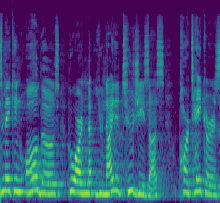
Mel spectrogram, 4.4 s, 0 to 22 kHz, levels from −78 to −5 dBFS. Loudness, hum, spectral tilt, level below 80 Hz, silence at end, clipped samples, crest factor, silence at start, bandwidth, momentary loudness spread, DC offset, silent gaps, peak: -21 LUFS; none; -5 dB/octave; -72 dBFS; 0 s; under 0.1%; 14 dB; 0 s; 16.5 kHz; 8 LU; under 0.1%; none; -6 dBFS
